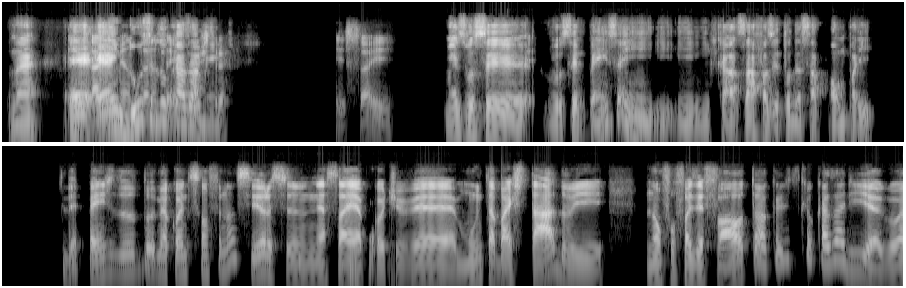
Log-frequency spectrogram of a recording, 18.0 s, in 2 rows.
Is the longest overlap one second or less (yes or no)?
no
